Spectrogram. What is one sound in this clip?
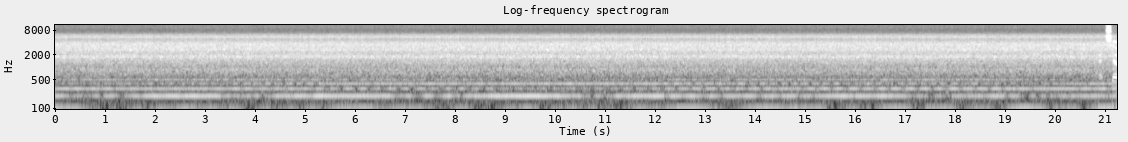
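An aircraft's propeller engines drone steadily in flight.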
